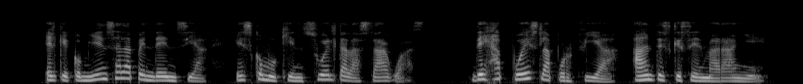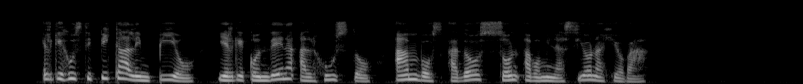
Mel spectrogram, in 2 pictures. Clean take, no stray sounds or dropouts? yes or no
yes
